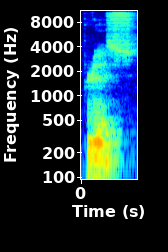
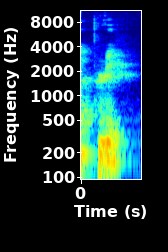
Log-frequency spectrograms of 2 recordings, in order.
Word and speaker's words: plus: Vamos começar comentando os casos bem comuns da dúvida em relação à pronúncia de plus e tous, se pronuncia ou não S.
